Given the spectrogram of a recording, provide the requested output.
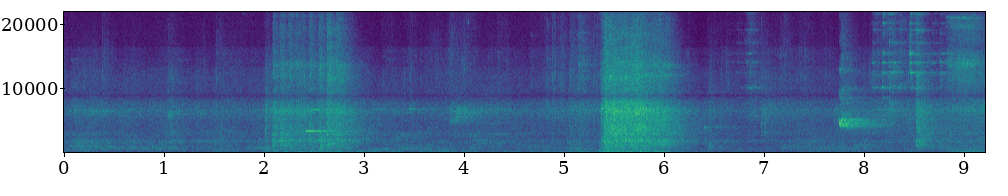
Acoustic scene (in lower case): subway station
